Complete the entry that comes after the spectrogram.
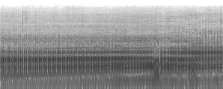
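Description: Supermoto dirt bike engine running under throttle as it is ridden, with a fast, even pulsing; the engine note lifts a little about three seconds in.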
